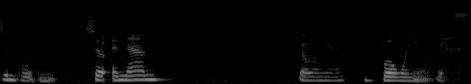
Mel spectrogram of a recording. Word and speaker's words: Enam Gbewonyo: So Enam Gbewonyo. Yes. I think it's a W that throws me in the name. Because I'm used to silent letters, and I'm thinking, is that silent? Is that not?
